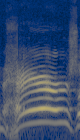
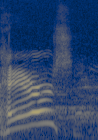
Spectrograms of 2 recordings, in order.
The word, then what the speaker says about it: heirs: He said, church, today I want to talk about being heirs of God. I want to stand up and say, it's heirs, not hairs. Silent H, come on.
